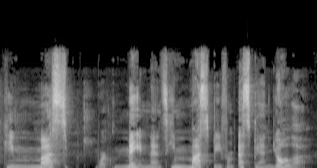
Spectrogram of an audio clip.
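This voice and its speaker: Animated, high-voiced woman co-hosting a podcast. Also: unhurried. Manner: informal, reactive banter. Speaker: podcast co-host. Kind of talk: casual chat.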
